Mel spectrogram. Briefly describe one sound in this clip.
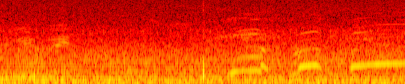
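A cricket bat knocks a ball once.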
